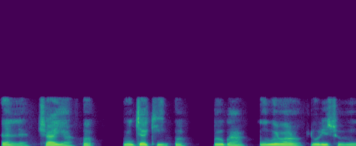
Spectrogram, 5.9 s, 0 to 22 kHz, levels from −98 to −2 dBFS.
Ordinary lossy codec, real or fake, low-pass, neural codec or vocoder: none; fake; 7.2 kHz; autoencoder, 48 kHz, 32 numbers a frame, DAC-VAE, trained on Japanese speech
